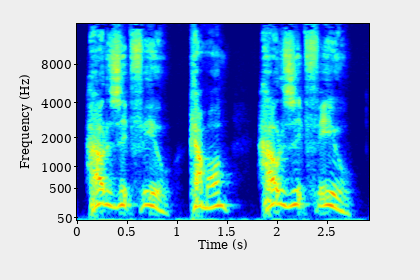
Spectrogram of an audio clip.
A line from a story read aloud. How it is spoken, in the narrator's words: shouted Lawrence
